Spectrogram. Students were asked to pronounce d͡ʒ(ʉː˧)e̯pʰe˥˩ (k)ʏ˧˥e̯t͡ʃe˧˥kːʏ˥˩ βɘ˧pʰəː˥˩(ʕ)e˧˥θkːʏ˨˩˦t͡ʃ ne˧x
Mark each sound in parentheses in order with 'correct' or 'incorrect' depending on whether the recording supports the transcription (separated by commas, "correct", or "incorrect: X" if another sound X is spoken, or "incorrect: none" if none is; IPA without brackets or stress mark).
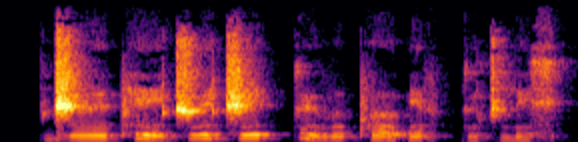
incorrect: ɘː˧, incorrect: t͡ʃ, incorrect: ʔ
